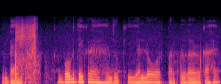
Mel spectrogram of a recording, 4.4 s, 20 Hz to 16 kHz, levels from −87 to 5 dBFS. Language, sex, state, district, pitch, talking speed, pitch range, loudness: Hindi, male, Bihar, Patna, 105 Hz, 190 wpm, 100-110 Hz, -19 LUFS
